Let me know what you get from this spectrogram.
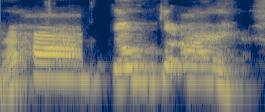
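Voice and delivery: high, drawn-out pleading cry, imitated; slow, desperate mock wail of the stepmom; panicked scream. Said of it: "She was screaming".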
